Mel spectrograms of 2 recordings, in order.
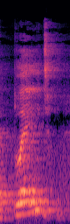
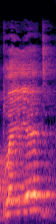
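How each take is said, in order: First: "played" as one syllable, playd; correct ED ending. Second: "play it" said play-ed, two syllables; Brazilian learner's error. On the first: Shown as a demonstration. Teacher correcting the learners' version, one syllable. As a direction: end "played" straight on d. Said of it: "é played". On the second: Retold or imitated. Teacher mimicking most Brazilian learners, play-ed. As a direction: add a false vowel in "play it". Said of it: "O brasileiro fala".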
